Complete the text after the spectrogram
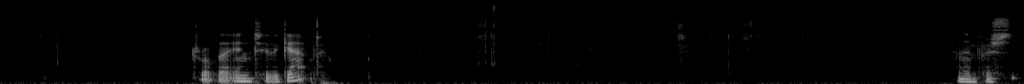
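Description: Cardboard pieces rustle and tap softly as hands fit them together.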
